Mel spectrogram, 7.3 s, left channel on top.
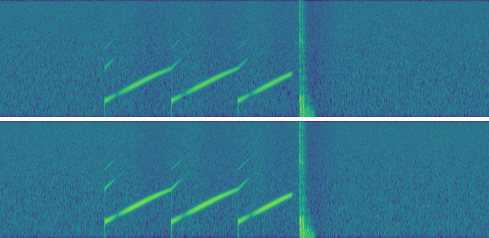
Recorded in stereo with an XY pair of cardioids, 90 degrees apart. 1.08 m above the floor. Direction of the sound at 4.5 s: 25° right.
